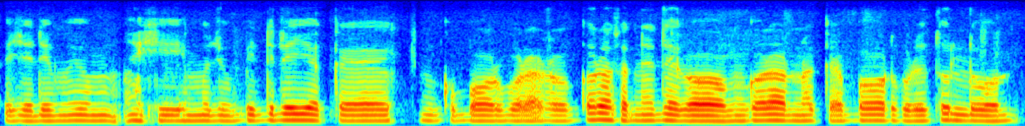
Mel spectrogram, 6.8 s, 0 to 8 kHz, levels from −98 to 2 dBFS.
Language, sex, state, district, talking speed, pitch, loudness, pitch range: Chakma, female, Tripura, Unakoti, 140 wpm, 135 Hz, -17 LUFS, 130-140 Hz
